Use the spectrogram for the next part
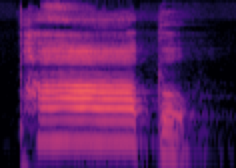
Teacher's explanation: Originally starts with ba, but we read this pa.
